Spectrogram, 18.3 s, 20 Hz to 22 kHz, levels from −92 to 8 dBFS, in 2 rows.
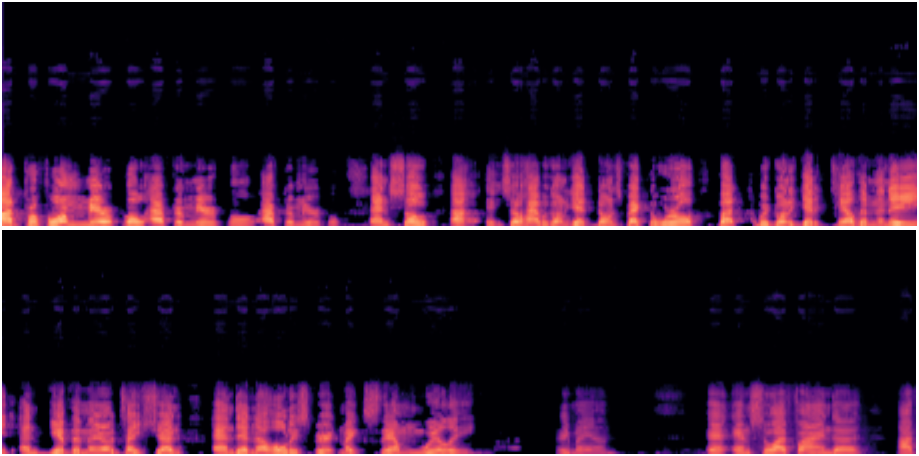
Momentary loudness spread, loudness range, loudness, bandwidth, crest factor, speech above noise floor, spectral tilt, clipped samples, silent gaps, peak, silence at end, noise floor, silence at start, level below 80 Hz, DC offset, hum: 14 LU; 9 LU; -20 LUFS; 7.2 kHz; 20 dB; 45 dB; -4 dB/octave; under 0.1%; none; 0 dBFS; 0.05 s; -65 dBFS; 0 s; -64 dBFS; under 0.1%; none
